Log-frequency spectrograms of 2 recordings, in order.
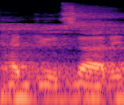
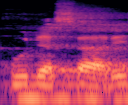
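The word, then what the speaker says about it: هدى الساري: Sebagian orang bacanya Hadyyusari. Tetapi yang benar Hudasari sebagaimana ditasykil diberi harakat langsung oleh Ibnu Hajar rahimahullah penulis buku.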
